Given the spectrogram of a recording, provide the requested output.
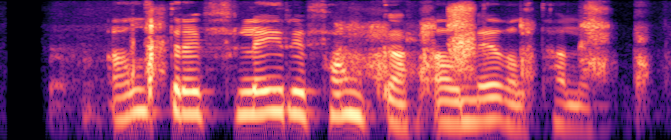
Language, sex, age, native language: Icelandic, female, 50-59, Icelandic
